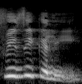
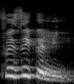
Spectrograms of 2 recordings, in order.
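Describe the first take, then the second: The two takes are said the same way.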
